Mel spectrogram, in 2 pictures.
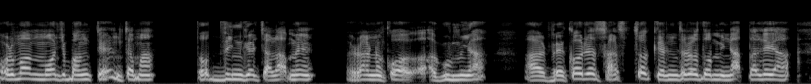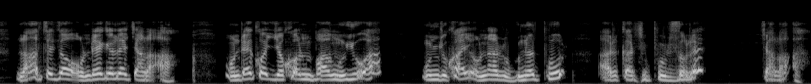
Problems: none marked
